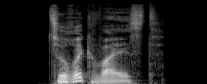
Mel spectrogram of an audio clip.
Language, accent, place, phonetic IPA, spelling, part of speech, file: German, Germany, Berlin, [t͡suˈʁʏkˌvaɪ̯st], zurückweist, verb, De-zurückweist.ogg
- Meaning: inflection of zurückweisen: 1. second/third-person singular dependent present 2. second-person plural dependent present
